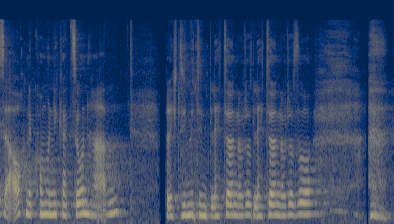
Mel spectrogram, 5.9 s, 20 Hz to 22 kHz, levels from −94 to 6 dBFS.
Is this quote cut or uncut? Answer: cut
